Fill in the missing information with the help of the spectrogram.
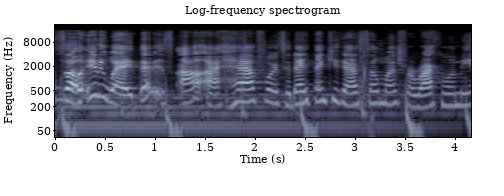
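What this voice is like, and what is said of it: Strained voice, close to giving out. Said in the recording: “My voice is really trying to give out on me”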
